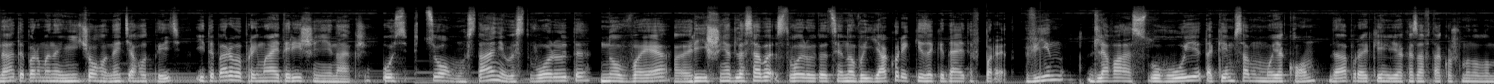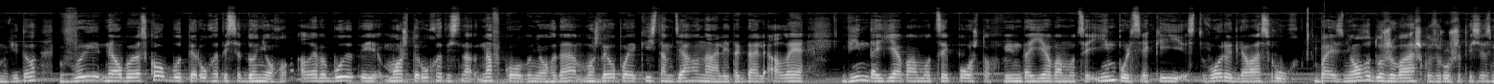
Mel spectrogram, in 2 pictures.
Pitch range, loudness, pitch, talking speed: 145-160 Hz, -17 LUFS, 150 Hz, 180 wpm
